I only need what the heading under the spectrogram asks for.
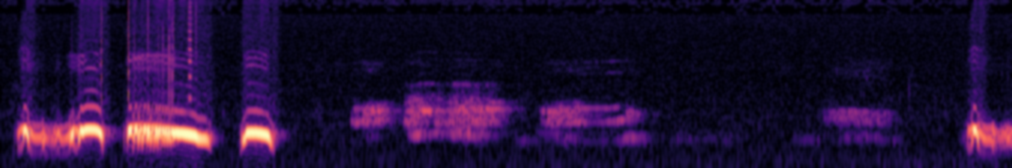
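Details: Spotted dove kept as a decoy, calling to attract wild doves. One full cooing phrase of quick coos, a long sliding coo and a clipped last note, followed by faint soft sounds and the opening of the next phrase.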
